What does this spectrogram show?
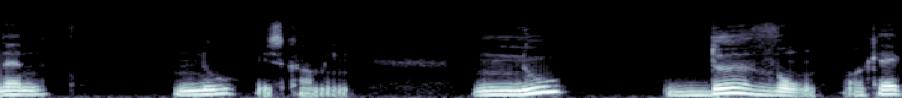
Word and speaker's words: devons: Nous devons, okay? Classic ending, ONS for nous, okay? You just pronounce this on, O-N, this nasal, okay? And then the S, final S is not pronounced.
